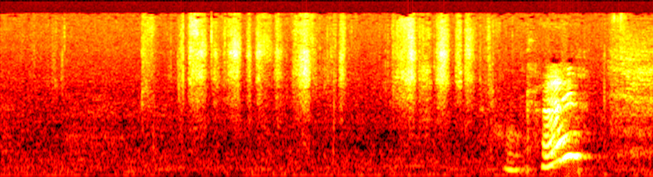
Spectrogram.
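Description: A cotton swab laden with paint stroking across paper: several faint, short scratchy swishes.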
